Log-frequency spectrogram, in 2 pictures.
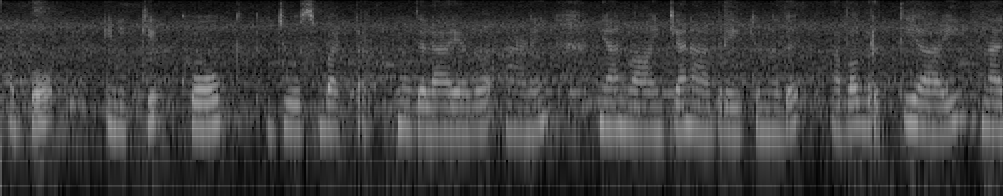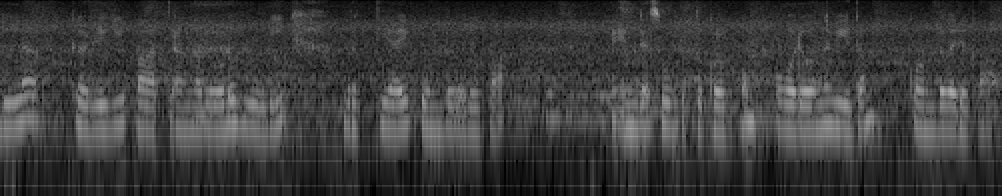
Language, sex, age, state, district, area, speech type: Malayalam, female, 30-45, Kerala, Malappuram, rural, spontaneous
